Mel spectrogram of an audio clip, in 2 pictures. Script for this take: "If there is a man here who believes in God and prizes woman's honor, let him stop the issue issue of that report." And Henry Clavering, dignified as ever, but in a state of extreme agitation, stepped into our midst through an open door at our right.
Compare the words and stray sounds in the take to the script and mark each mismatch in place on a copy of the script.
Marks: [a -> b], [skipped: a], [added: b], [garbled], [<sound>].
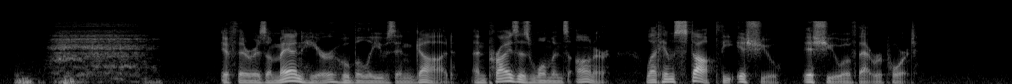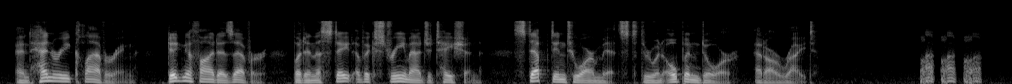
[sigh] "If there is a man here who believes in God and prizes woman's honor, let him stop the issue issue of that report." And Henry Clavering, dignified as ever, but in a state of extreme agitation, stepped into our midst through an open door at our right. [laugh]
